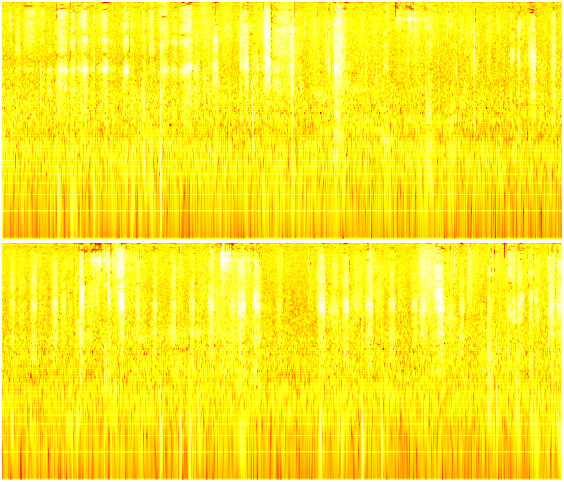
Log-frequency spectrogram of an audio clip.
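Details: Pomeranian play-fighting with a person: rapid, rough panting and snuffling breaths with scuffling and clicking noises, steady throughout.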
